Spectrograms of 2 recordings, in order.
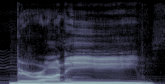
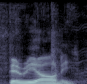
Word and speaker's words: biryani: There's a birani. There's one that's made in a pot. Biryani. That's how it's pronounced.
